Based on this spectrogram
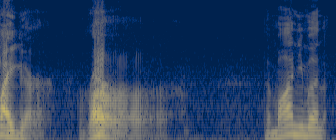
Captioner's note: roars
